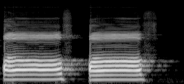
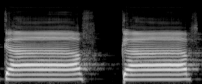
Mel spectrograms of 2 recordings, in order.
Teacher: कफ को आपने मोटा पढ़ना है और काफ को बारीक पढ़ना है · جب بھی زبان کی جڑ تالو کے نرم حصے سے لگتی ہے تو قاف ہمارا نکل آتا ہے, اور زبان کی جڑ جب تالو کے سخت حصے لگے تب کاف نکلے گا · قاف کو آپ نے موٹا پڑھنا ہے اور کاف کو باریک پڑھنا ہے. خود بخود اس کا جو مخرج ہے وہ اچھی طرح سے آپ نکال پائیں گے.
